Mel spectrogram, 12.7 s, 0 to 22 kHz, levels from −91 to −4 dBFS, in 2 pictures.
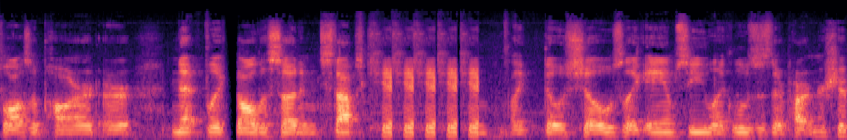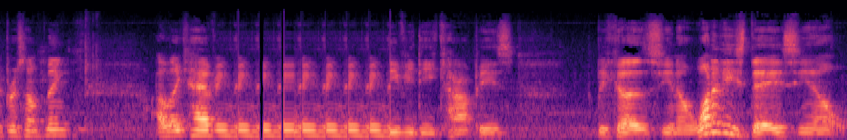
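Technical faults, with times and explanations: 1.67–1.79 s and 8.50–8.70 s, burst of packet loss: roughly 100 ms and then 60 ms of audio failed to arrive in time. The receiver extended the last sound and faded it, about 96 ms and 52 ms of fill. The audio then resumes with that stretch missing; the second gap also carries about 20 ms of added delay.
2.93–3.58 s and 8.13–9.28 s, CD stuck on one turn: the laser jumps back by the same 162 ms on every turn, so one short fragment repeats 4 times and then 7 times. Each repeat is broken by a brief mute, giving the fast, even stutter of a skipping disc.
6.97–7.00 s, short concealed packet loss: about 20 ms never reached the decoder in time. The receiver filled roughly 13 ms by continuing the preceding sound and blended back into the real signal, leaving a brief smear or wobble where a tiny slice is gone.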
